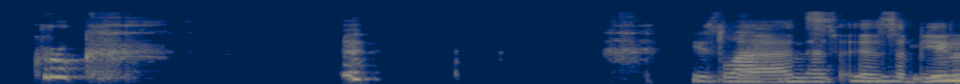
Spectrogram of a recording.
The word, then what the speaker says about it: Krruk: Please Krruk. share it. Druk? Krruk. Krruk. Krruk. Can you spell that or the closest Krruk. spelling? K-R-O-O-K. Roll the R.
